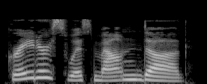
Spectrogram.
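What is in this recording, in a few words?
"greater swiss mountain dog", British English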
